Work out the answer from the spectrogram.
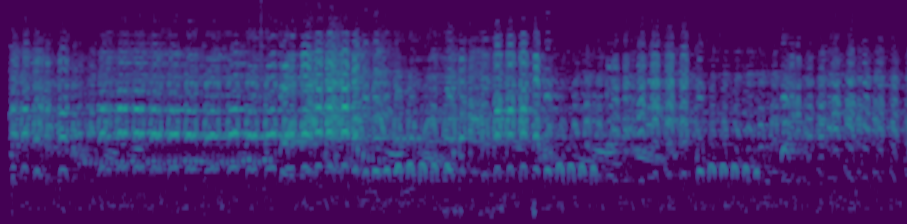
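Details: Several laughing kookaburras in chorus at sunrise in Walpole, Western Australia: a loud rollicking cackle of rapid, harsh hoo-hoo-ha-ha notes that rises and swells, then fades toward the end.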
